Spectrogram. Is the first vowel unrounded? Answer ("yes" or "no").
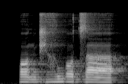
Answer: no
